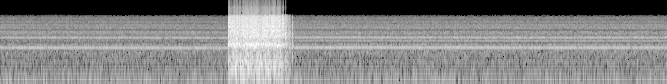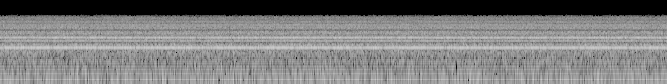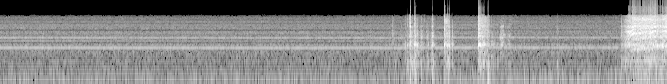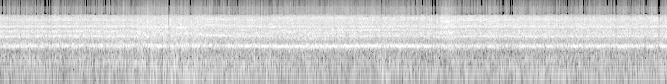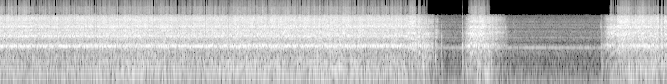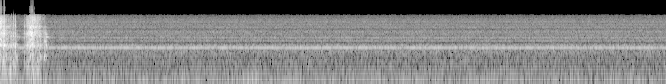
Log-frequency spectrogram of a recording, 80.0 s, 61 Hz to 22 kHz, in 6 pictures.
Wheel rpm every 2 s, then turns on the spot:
0, 0, 130, 0, 0, 0, 0, 0, 0, 0, 0, 0, 0, 0, 0, 0, 0, 0, 0, 60, 230, 230, 240, 220, 230, 230, 230, 230, 230, 230, 180, 30, 30, 60, 0, 0, 0, 0, 0, 0.
66-68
